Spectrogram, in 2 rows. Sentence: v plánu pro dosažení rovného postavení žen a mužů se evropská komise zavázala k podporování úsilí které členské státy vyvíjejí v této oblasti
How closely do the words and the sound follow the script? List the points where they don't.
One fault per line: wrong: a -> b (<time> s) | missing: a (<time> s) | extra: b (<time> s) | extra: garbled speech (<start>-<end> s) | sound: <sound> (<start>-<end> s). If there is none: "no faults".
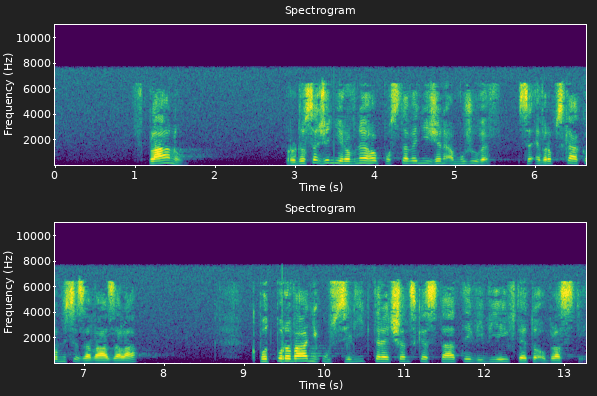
no faults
